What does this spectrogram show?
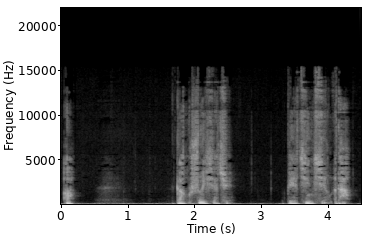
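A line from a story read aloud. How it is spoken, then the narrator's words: Whispered. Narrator (Chinese): 冯永春悄声地说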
